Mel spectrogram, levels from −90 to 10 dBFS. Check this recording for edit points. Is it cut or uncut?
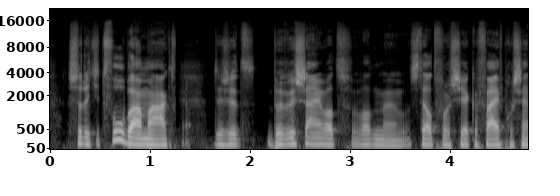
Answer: cut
